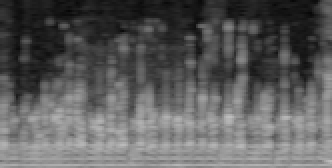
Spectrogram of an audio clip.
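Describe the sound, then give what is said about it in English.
Someone gargles: a continuous, throaty bubbling rattle, loud and steady for about two seconds, with no talk over it. “I can't talk when you're gargling.”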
